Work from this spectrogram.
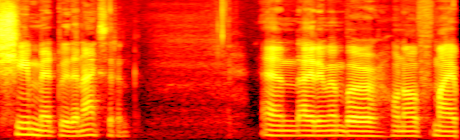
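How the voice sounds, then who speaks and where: A medium-pitched male voice comes through in a very clean recording with a silent background. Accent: Indian. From India. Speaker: podcast co-host. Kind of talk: casual chat.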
